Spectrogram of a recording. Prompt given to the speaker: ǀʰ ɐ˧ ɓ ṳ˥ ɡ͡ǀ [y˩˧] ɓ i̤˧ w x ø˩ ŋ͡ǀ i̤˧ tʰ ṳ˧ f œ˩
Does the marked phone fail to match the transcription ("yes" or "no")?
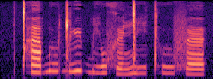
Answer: yes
